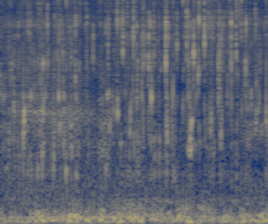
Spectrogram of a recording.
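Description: Saved water poured onto a container garden, a steady splashing and trickling stream of liquid close by, running continuously without pause.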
